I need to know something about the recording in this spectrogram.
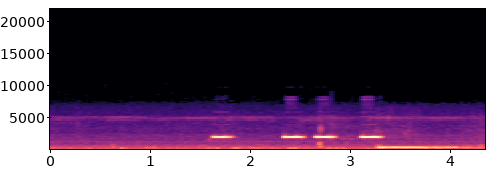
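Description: Four short, high electronic beeps, one about a second and a half in and three more in quick succession, followed near the end by a steady low hum.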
